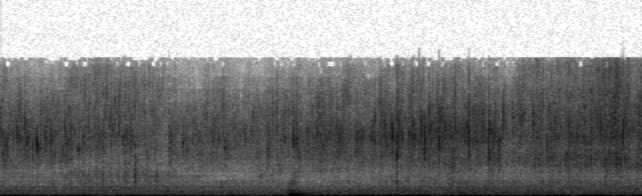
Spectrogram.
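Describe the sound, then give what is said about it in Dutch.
Steady sizzling of eight fennel wedges frying cut side down in a pan, a continuous, even hiss over a low hum with no talk. “Nou, nu heb ik dus die acht partjes venkel, die heb ik nou eh, in de pan liggen.”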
